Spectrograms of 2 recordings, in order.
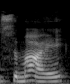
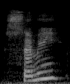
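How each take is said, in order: First: It is said with an American pronunciation. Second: It is said with a British pronunciation. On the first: "in American English" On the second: "in British English"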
